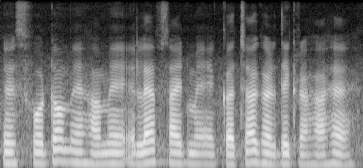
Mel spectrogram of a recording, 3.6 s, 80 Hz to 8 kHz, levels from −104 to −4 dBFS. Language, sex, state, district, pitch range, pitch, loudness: Hindi, male, Arunachal Pradesh, Lower Dibang Valley, 130-145 Hz, 135 Hz, -17 LUFS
